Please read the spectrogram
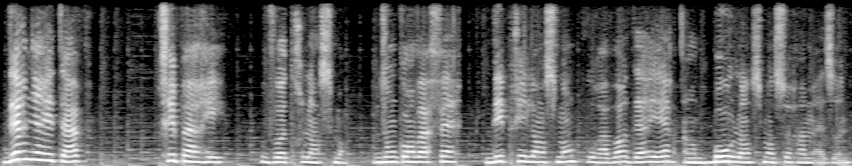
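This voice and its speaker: A woman's voice: fairly high pitch, a little slow, faint music behind. A young woman giving a direct-to-camera tutorial as an online selling coach, talking energetically with frequent "ok?" check-ins and a few hesitations and self-corrections.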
